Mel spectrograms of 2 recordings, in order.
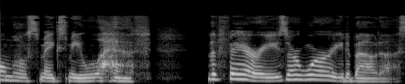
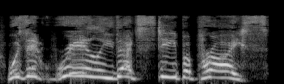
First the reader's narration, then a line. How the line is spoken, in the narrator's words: I shout up at them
